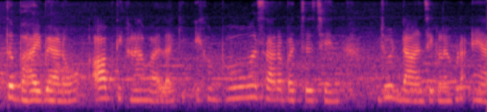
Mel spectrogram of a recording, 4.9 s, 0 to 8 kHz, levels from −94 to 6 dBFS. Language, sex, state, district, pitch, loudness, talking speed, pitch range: Garhwali, female, Uttarakhand, Tehri Garhwal, 235 Hz, -20 LUFS, 195 wpm, 220-265 Hz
